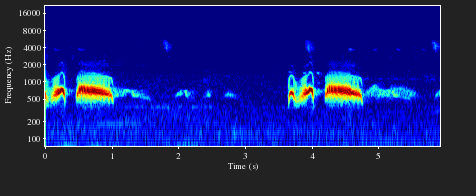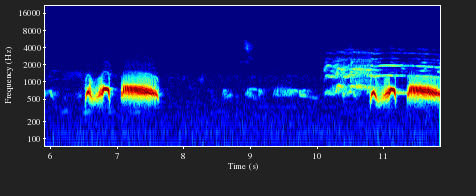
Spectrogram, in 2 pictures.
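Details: 'Thúc gù' style cooing from a spotted dove meant to draw in wild doves: four phrases, each a quick wavering double note then a sustained mellow coo, about every three seconds. A faint higher chatter joins near the end.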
